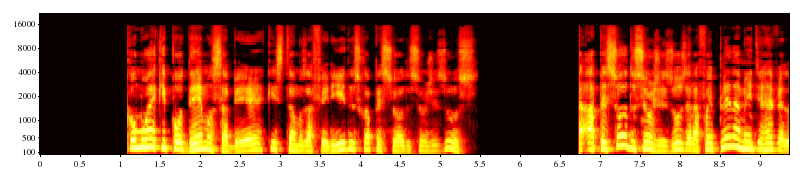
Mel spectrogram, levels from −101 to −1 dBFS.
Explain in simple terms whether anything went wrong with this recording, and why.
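Two phrases lose their openings, a clipped start after a pause. The playback device dozes in silence and wakes late. About 0.13 s is cut at 0.96 s before "é que podemos saber", and 0.15 s at 6.59 s before "a pessoa do".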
